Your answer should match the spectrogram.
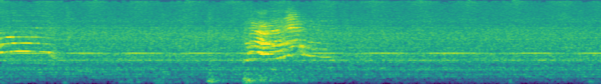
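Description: Near silence, with two faint, short pitched calls that rise and fall: one at the very start and one about two and a half seconds in.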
